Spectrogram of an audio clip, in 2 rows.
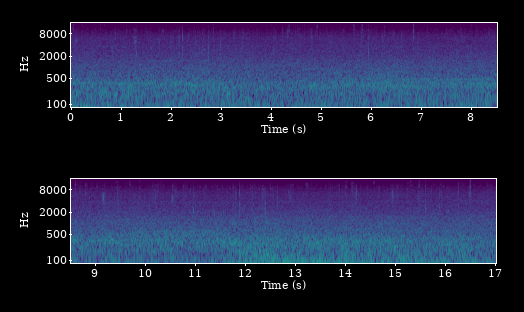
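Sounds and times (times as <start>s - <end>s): steady rain hiss: 0.0s - 17.0s
sharp raindrop ticks: 5.6s - 8.0s, 8.6s - 17.0s.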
